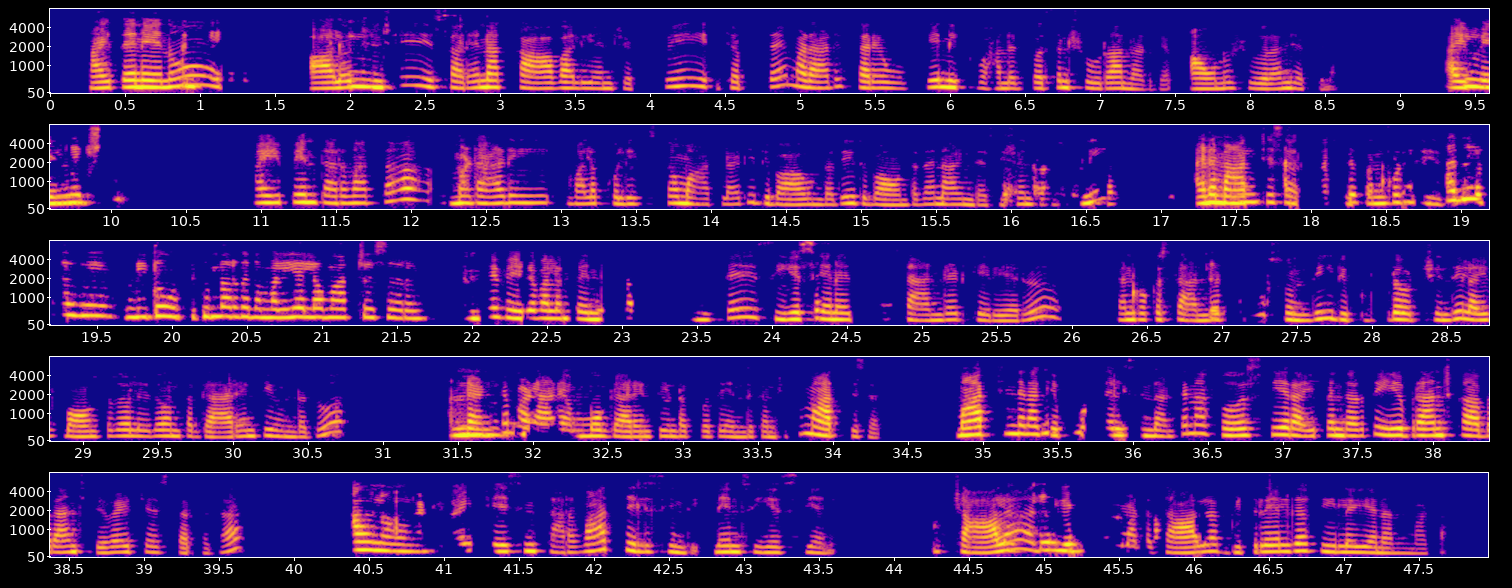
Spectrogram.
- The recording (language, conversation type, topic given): Telugu, podcast, అమ్మా లేదా నాన్నకు చెప్పకుండా తీసుకున్న ఒక నిర్ణయం మీ జీవితం ఎలా మార్చింది?
- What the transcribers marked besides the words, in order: other background noise; in English: "డాడీ"; in English: "హండ్రెడ్ పర్సెంట్"; in English: "ష్యూర్"; in English: "నెక్స్ట్?"; in English: "డాడీ"; in English: "కొలీగ్స్‌తో"; in English: "డిసిషన్"; unintelligible speech; distorted speech; static; in English: "ఫ్రెండ్స్"; unintelligible speech; in English: "సీఎస్‌సీ"; other noise; in English: "స్టాండర్డ్"; in English: "స్టాండర్డ్ కోర్స్"; in English: "లైఫ్"; in English: "గ్యారంటీ"; in English: "డాడీ"; in English: "గ్యారంటీ"; unintelligible speech; in English: "ఫస్ట్ ఇయర్"; in English: "బ్రాంచ్‌కి"; in English: "బ్రాంచ్ డివైడ్"; in English: "డివైడ్"; in English: "సీఎస్‌సీ"; in English: "బిట్రేయల్‌గా ఫీల్"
